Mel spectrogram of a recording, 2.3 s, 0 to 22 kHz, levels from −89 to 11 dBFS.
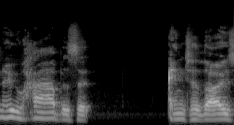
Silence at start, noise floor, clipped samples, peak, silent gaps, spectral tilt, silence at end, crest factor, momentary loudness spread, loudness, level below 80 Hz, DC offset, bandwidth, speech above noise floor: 0 s; -79 dBFS; under 0.1%; -8 dBFS; none; -5 dB/octave; 0 s; 22 dB; 10 LU; -30 LUFS; -84 dBFS; under 0.1%; 11 kHz; 51 dB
